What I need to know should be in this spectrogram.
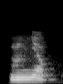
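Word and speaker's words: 음력: ini juga sama ya tulisannya emriok tapi teman-teman nanti bacanya bukan emriok bacanya gimana sem menjadi emnyok Iya emnyok seperti ini ya jadi dibahasanya emnyok tulisannya emriok nah mereka agak kesulitan buat ngomong R itu makanya perubahannya jadi n seperti itu ya untuk poin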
